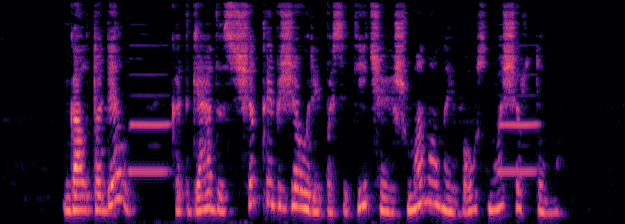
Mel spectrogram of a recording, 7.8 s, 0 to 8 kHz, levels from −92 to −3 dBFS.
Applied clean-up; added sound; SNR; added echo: classical method WPE with log-MMSE.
